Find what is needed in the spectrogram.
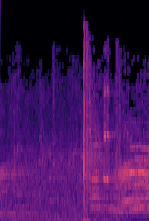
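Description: Arena background noise, then one sharp smack of a volleyball being hit during a rally about a second and a quarter in, followed by faint high squeaks.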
